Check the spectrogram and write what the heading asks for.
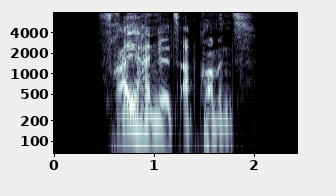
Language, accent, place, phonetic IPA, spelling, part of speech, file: German, Germany, Berlin, [ˈfʁaɪ̯handl̩sˌʔapkɔməns], Freihandelsabkommens, noun, De-Freihandelsabkommens.ogg
- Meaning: genitive singular of Freihandelsabkommen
